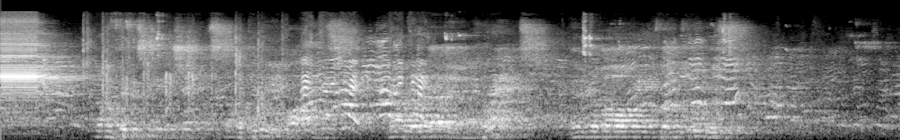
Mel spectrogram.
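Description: Young women shout to each other in a large echoing gym.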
